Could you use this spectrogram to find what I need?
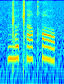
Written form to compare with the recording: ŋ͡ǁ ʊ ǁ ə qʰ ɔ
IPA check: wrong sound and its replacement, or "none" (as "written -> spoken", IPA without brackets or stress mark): ə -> a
